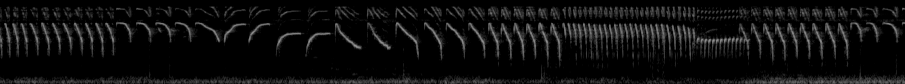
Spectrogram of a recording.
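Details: Crested canary singing energetically in a long, continuous song: rapid series of sharp, downward-sweeping whistled notes run into fast trills, with a dense buzzy rattle midway before the quick repeated notes return.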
